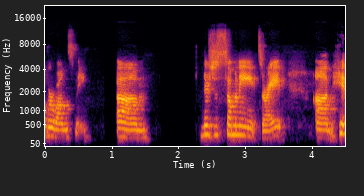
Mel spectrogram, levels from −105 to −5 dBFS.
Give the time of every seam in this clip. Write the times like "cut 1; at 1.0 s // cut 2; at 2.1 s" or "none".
cut 1; at 3.2 s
